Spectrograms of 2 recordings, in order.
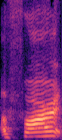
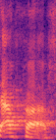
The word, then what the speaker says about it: Afaf: We're joined by Afar, I believe. Am I pronouncing your name correctly? It's Afaf, so that last Afaf, sorry.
